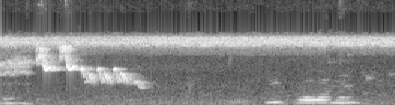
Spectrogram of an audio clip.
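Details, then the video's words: One quick bird phrase, a high whistle tumbling into a descending rattle-like trill, followed by soft low tones; a continuous high insect whine runs underneath. "Canto dos pássaros"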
